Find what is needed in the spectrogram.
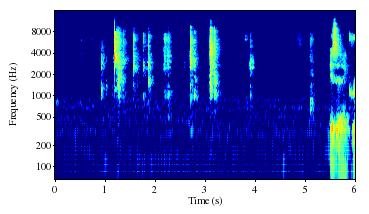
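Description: Typing on a computer keyboard: about a dozen separate key clicks at an uneven pace, most of them between one and four seconds in, with a couple more just before a voice comes in near the end.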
